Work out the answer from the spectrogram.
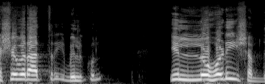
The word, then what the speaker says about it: लोहड़ी: लोहड़ी ठीक है लोहड़ी ये लोहड़ी है ठीक है इसका उच्चारण गलत करते हैं लोग एक ऐसी रील आ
